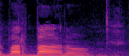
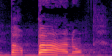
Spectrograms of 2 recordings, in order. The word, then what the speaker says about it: babbano: A non si dice barbano. Si dice babbano.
